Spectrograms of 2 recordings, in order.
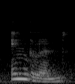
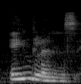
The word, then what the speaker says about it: England: course is all about the initial e in these words has none of the short e sounds we've been practicing it obviously can't be short e2 or short e3 because of its heavy stress but it isn't short e1 either it is unique having the full short i sound of the first letter in ingle which is an old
